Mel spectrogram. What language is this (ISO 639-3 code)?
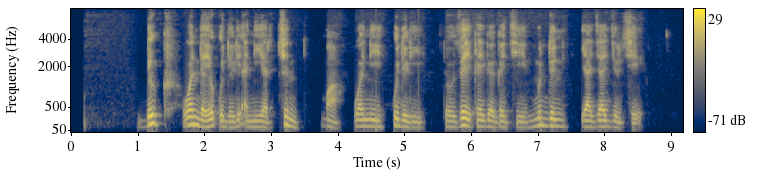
hau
